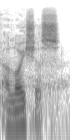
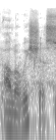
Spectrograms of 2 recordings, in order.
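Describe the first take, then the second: First: Aloysius said as "a-LOY-shus"; three-syllable Aloysius, a-LOY-shus; own pronunciation of Aloysius. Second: Aloysius said as "al-oh-WISH-us"; the other Aloysius, al-oh-WISH-us; corrected pronunciation of Aloysius. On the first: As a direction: say Aloysius with "LOY" as the stressed middle. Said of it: "got a little flack for saying". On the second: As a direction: say Aloysius in four syllables, "WISH" stressed. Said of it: "People keep telling me that". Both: Shown as a demonstration.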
